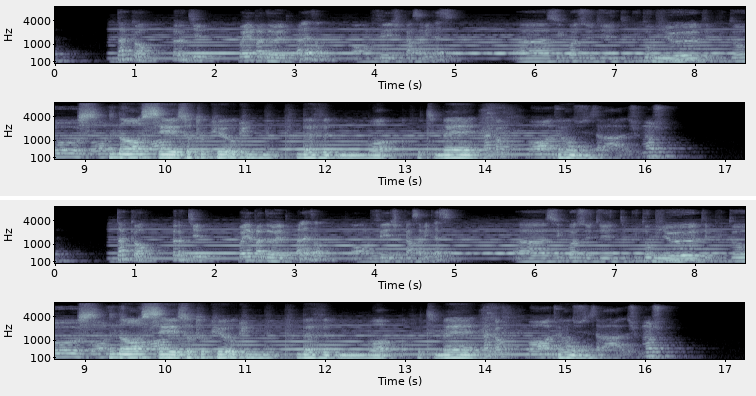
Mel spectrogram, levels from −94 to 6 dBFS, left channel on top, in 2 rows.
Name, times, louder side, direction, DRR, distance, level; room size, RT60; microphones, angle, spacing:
sound 1, 0.7-14.9, left 1 dB, 20° right, 0.9 m, -32 dB
voice 1, 0.7-1.2 1.5-1.9 2.3-3.4 3.7-4.9 5.7-9.4 9.8-10.3 13.9-16.2, right 2 dB, 60° right, 0 dB, 1.0 m, -29 dB
voice 2, 7.4-8.0 8.9-12.8 13.3-14.1 14.9-15.4, equal, ahead, -1 dB, 0.3 m, -20 dB
3.2 x 3.1 x 4.1 m, 0.70 s
head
